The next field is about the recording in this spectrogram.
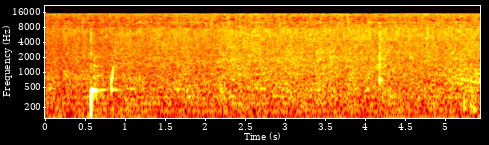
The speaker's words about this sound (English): Now, Russell's Reserve is distilled by the good folks over at Wild Turkey. The mash bill is 75% corn, 13% rye, and 12% malted barley. It's 45% alcohol by volume, making it 90 proof. Let's go ahead and pop the cork.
